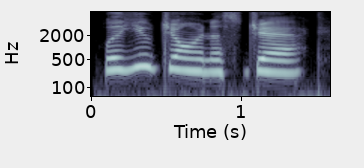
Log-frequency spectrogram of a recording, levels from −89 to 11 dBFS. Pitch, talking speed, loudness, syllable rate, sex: 265 Hz, 190 wpm, -18 LUFS, 3.7 syllables/s, female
